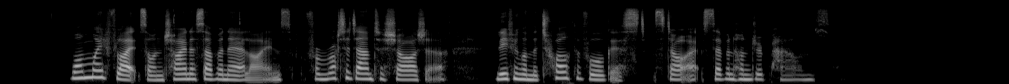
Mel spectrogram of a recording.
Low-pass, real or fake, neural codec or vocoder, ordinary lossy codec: 14.4 kHz; real; none; none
